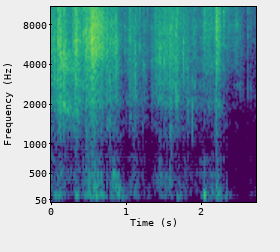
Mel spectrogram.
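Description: Paper crinkles and tears as a gift wrapped in newspaper and rubber tape is unwrapped, with uneven rustling and one sharper crackle near the end.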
